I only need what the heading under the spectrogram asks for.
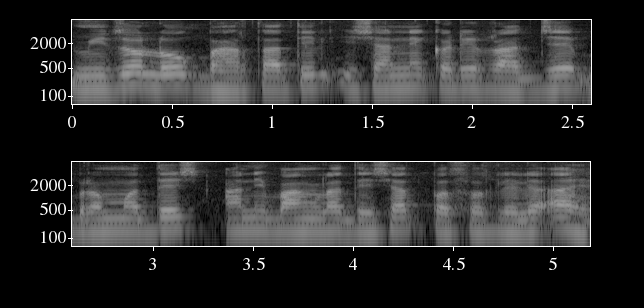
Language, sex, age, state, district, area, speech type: Marathi, male, 30-45, Maharashtra, Yavatmal, rural, read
